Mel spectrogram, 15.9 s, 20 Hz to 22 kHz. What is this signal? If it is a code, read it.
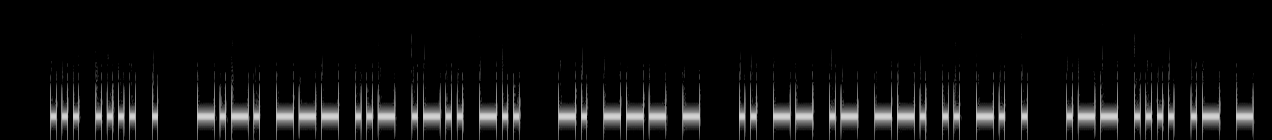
Morse code, heard as a keyed tone, about 17 wpm, 700 Hz. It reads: SHE COULD NOT IMAGINE WHAT
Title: Sentences from Top 1400 Words 17wpm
